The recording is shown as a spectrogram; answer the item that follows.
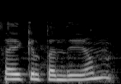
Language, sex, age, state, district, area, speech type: Tamil, female, 45-60, Tamil Nadu, Kallakurichi, urban, spontaneous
